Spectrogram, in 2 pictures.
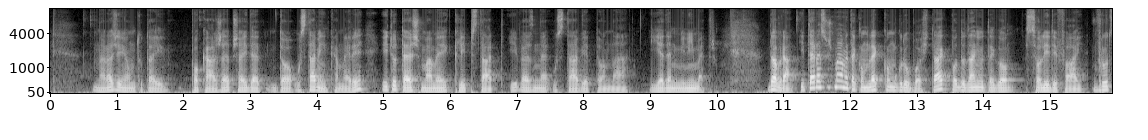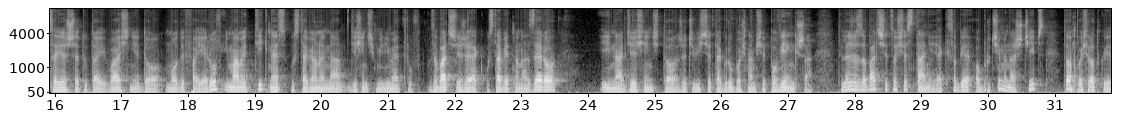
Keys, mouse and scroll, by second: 0.5 click, 2.1 click, 6.4 click, 10.3 click, 10.9 middle click, 12.5 scroll up 1, 15.8 click, 21.1 click, 23.5 click, 25.2 click, 25.7 click, 25.9 click, 26.1 click, 26.3 click, 27.7-28.3 scroll down 3, 28.3 middle click.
